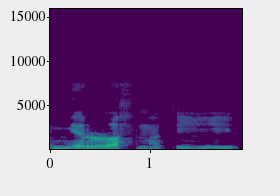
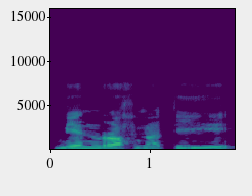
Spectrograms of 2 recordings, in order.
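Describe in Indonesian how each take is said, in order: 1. Bunyi n menyatu dengan bunyi r berikutnya. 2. Bunyi n diucapkan sebelum kata berikutnya.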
